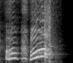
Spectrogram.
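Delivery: very high, loud scream; screaming at a sudden fright; startled shriek. Real, not acted. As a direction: yelp at the jump scare. Another jumpscare.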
